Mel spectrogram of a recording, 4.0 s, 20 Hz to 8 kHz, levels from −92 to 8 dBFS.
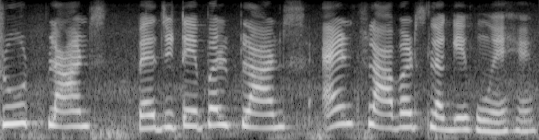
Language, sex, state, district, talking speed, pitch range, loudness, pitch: Hindi, male, Madhya Pradesh, Katni, 135 wpm, 275-350 Hz, -12 LUFS, 310 Hz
